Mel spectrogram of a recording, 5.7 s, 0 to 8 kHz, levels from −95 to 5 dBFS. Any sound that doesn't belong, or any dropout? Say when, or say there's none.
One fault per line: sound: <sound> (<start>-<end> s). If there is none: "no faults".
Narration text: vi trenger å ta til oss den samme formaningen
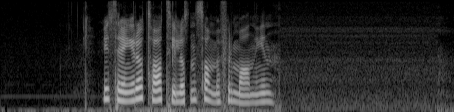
no faults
